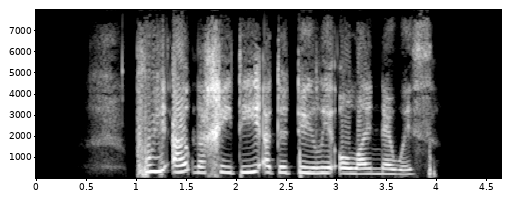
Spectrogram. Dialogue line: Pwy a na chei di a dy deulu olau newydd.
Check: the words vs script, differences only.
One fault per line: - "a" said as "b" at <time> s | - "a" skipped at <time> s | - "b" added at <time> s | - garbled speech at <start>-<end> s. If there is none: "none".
none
